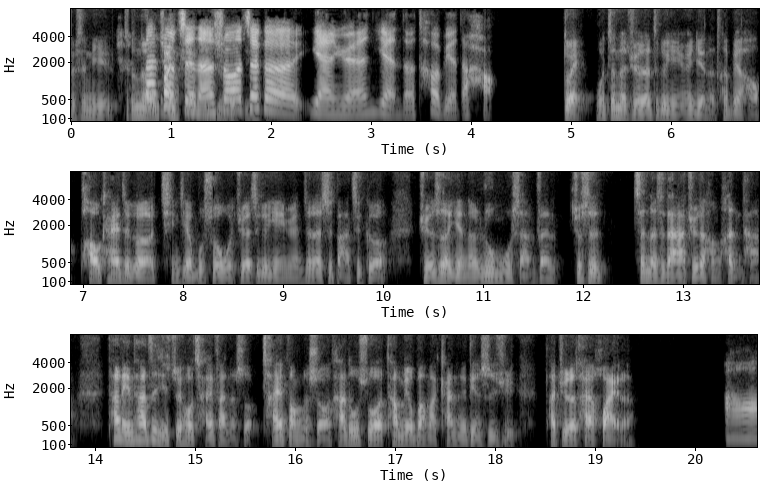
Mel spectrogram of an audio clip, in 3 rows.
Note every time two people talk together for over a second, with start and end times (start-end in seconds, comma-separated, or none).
0.7-2.0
